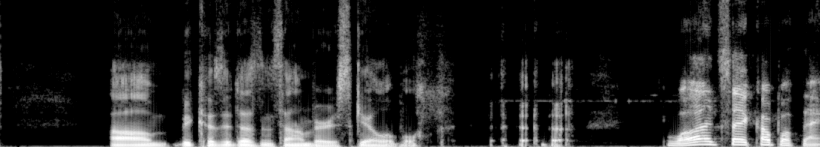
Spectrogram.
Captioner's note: laughs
